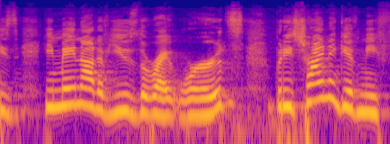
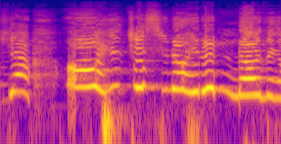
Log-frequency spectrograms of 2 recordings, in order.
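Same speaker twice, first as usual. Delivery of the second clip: very high and loud, dismissive; mock high clueless voice; naive partner; 8 dB louder than usual. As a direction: brush it off cluelessly. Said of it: "And he's like".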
